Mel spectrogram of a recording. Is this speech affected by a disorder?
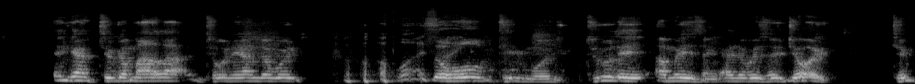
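Yes: motor neurone disease; onset with left hand weakness, speech therapists offered.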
